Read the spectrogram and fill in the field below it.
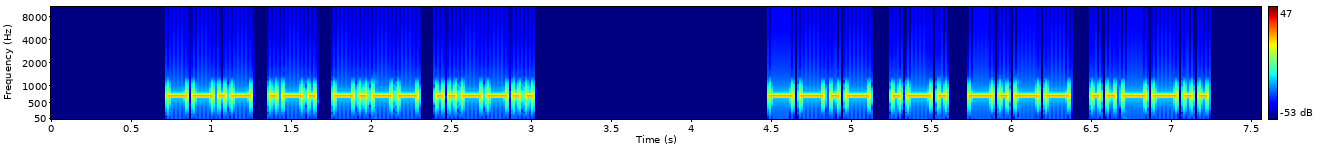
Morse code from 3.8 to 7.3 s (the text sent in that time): QRY?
